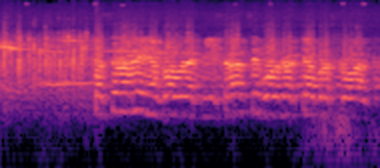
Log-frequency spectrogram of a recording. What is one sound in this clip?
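A middle-aged man speaks formally into a microphone through a loudspeaker.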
